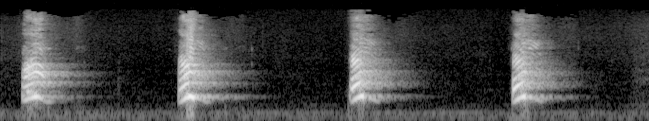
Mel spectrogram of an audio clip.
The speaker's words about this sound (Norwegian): Det eneste med de hundene der, det er at de tar mindre plass. Men de her skrikete, ekle stemmen deres tar jo mer plass enn, la oss si, en labrador.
